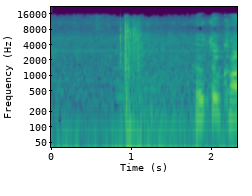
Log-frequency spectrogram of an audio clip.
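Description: An explosion booms once.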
